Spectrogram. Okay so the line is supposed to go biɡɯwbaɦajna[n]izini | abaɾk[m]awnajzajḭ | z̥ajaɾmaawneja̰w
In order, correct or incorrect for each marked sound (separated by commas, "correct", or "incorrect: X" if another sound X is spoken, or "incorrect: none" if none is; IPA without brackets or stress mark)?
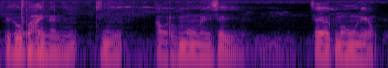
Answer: correct, correct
